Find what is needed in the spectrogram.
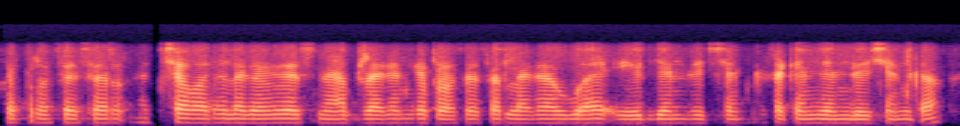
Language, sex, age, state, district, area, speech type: Hindi, male, 30-45, Madhya Pradesh, Jabalpur, urban, conversation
